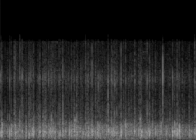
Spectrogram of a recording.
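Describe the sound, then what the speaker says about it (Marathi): A kirtan audience at Digras bursts into loud, sustained applause, with dense clapping filling the full two seconds and no pause. "एकदा जोरदार आमच्या यजमानासाठी टाळी वाजवा"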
